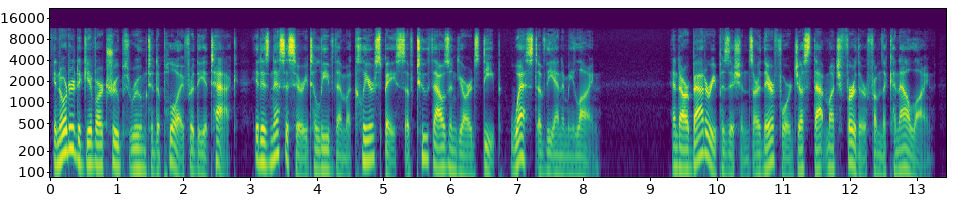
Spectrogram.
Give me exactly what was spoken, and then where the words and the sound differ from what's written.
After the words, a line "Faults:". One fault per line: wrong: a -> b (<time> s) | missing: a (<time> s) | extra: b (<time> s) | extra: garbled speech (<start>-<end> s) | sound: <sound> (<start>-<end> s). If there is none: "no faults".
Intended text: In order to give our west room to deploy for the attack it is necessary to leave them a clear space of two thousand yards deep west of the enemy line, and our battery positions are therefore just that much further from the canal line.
In order to give our troops room to deploy for the attack it is necessary to leave them a clear space of two thousand yards deep west of the enemy line, and our battery positions are therefore just that much further from the canal line.
Faults:
wrong: west -> troops (0.8 s)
